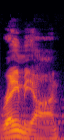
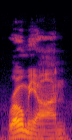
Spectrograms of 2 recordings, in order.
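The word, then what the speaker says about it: Romlyn: his name is because i remember i've mistakenly pronounced it raymeon only to find out later that i've done it wrong and it's actually r-o-m-i-o-n so romeon we took it to have we took it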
